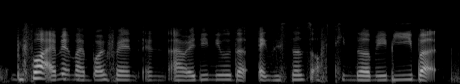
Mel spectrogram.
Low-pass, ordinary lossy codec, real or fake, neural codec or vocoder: 7.2 kHz; Opus, 32 kbps; real; none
